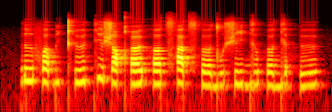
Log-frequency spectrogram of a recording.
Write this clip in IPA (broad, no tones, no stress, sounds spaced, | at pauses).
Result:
ɾ ɨ f ɐ ɓ i kʰ ʉ kʲ ɨ ʃ ɐ qʰ ʉ h ɐ t͡sʰ a t͡sʰ ɵ d u ʃ i ɡʲ u h ɵ ɡʲ ɐ h ʉ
